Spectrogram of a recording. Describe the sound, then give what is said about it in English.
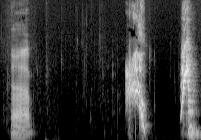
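A person imitates an elk bark with three short, loud vocal bursts: one sharp call, a pause of nearly two seconds, then two more abrupt, downward-sliding barks about a second apart. “Because it's one of the required sounds during the elk calling contest.”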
